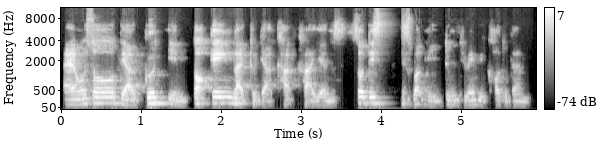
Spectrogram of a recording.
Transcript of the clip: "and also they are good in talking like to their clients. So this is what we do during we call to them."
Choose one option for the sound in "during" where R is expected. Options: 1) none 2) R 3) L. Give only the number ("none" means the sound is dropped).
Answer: 1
